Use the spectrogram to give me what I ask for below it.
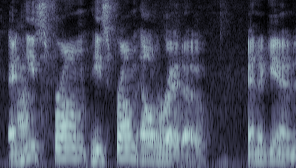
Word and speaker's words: El Dorado: he's from he's from El Dorado and again it's pronounced El Dorado I know it's about El Dorado yeah but that's how we say it you're just I don't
